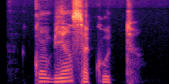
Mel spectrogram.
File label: pronunciation fr combien ca coute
